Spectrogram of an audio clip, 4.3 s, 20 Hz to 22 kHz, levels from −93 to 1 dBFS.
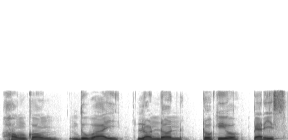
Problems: constant background noise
